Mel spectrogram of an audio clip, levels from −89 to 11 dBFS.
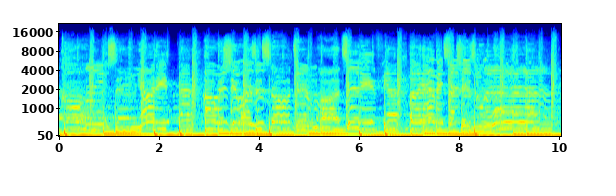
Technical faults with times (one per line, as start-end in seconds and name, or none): none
